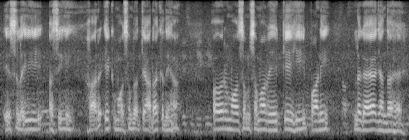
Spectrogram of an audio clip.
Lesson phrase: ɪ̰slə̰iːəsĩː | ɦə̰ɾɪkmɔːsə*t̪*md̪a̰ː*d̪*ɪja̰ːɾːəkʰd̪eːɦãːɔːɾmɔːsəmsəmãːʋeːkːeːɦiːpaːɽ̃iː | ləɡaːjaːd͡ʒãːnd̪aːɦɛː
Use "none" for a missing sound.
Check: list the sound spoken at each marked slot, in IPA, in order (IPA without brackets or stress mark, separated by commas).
none, t̪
